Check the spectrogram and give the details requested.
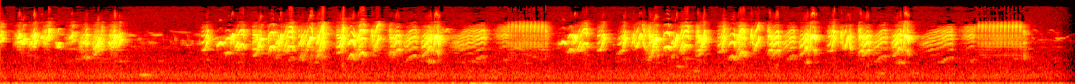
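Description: A swallow sings a long, fast, chattering twitter, broken twice by a dry, buzzy rattle. The song runs in two bursts with a short pause between them.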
